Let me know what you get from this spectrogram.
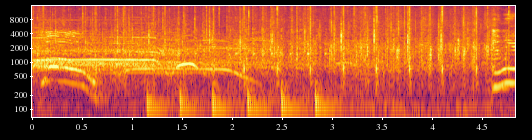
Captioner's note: crowd cheering and applauding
